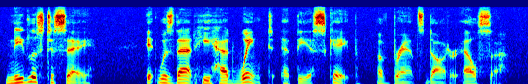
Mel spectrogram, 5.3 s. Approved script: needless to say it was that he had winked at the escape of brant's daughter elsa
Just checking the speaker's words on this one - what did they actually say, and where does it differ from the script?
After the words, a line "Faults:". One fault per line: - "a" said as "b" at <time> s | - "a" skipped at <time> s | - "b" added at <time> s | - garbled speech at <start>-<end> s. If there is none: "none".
needless to say it was that he had winked at the escape of brant's daughter elsa
Faults:
none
